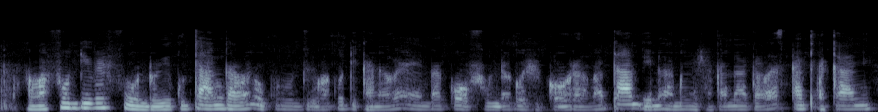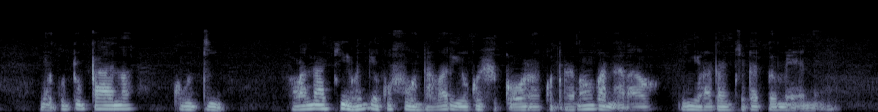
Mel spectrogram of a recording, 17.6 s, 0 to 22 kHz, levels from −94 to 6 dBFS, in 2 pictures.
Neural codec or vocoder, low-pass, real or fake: codec, 44.1 kHz, 3.4 kbps, Pupu-Codec; 7.2 kHz; fake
